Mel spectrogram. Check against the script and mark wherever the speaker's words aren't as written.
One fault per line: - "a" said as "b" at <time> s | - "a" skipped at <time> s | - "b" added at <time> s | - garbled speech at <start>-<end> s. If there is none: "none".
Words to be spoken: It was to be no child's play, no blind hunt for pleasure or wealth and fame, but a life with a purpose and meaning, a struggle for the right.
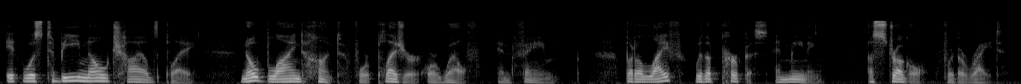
none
